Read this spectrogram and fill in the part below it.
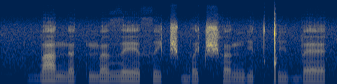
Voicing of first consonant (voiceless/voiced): voiced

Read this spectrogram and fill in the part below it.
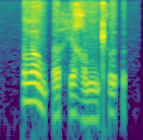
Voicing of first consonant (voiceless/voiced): voiced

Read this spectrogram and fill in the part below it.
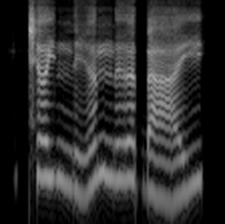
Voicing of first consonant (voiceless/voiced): voiceless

